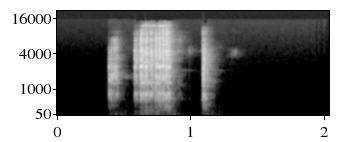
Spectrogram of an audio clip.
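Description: Pennies clinking together as they are handled, three short chinks in about a second, the middle one the longest.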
